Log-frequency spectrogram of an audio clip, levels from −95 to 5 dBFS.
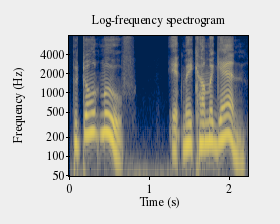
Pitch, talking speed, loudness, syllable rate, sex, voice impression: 170 Hz, 190 wpm, -16 LUFS, 4.7 syllables/s, male, adult-like, slightly middle-aged, slightly thick, tensed, slightly powerful, bright, hard, very clear, fluent, slightly raspy, intellectual, refreshing, very sincere, very calm, friendly, reassuring, very unique, slightly elegant, slightly sweet, very lively, kind, slightly intense, very sharp, slightly modest, light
